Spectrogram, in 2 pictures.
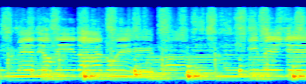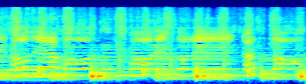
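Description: A small choir singing a hymn to an electronic keyboard, with a shaker such as maracas keeping a Latin dance rhythm. The voices waver with vibrato over sustained keyboard chords, and there is a regular percussive stroke about once a second.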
